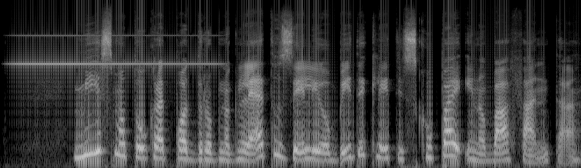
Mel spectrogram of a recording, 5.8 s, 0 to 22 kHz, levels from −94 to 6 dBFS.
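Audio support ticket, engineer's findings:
Block size mismatch (padded), whole clip. Steady buzz near 43.1 Hz. Speech runs slow, about 0.861x, at roughly normal pitch. Buffer handoff between stages. Writer fills short blocks, reader pads each to what fits a 1024-sample read with zeros. Gap every block.

Feedback whistle, 0.0 to 2.32 s. Thin steady tone at 4.6 kHz, well below the speech, swelling and fading slowly in level. Likely speaker-to-mic acoustic loop sitting at the edge of feedback. One frequency rings on without building up.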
